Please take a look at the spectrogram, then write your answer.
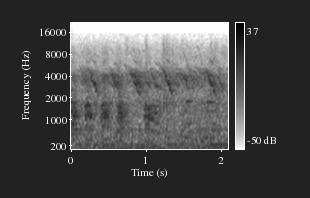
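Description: Chickens and young chicks of a three-way cross of naked-neck, Phu Phan black and Vietnamese big-foot breeds, about 3 to 7 days old, cluck and peep continuously in a nursery cage, with repeated close chirps over a low steady hum.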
